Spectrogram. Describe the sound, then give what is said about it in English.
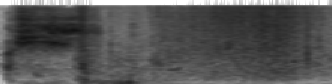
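A quick watery splash with a burst of bright spray noise, followed by a sustained wash of churning water, fairly loud, with no voices. “I had to splash, man.”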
